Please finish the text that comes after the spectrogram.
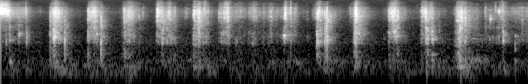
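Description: A tarot deck riffled and shuffled in quick bursts, about a dozen crisp ruffling strokes in a steady rhythm, close and fairly quiet, with no talking.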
